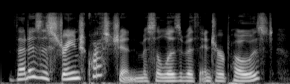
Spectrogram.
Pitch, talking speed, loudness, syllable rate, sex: 215 Hz, 165 wpm, -16 LUFS, 6.2 syllables/s, female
